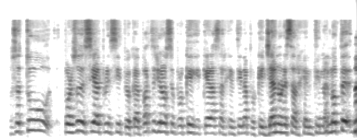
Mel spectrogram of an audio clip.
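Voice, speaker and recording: The speech races along at a very fast pace. There are hardly any pauses. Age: 50s. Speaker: interviewer. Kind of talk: interview. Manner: halting.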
